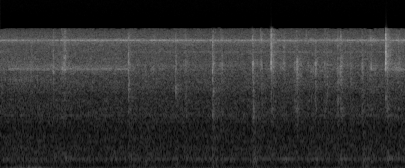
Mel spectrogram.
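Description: Computer keyboard keys clicking at an irregular pace as text is typed, with one sharper keystroke near the end, over a faint steady electrical hum.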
